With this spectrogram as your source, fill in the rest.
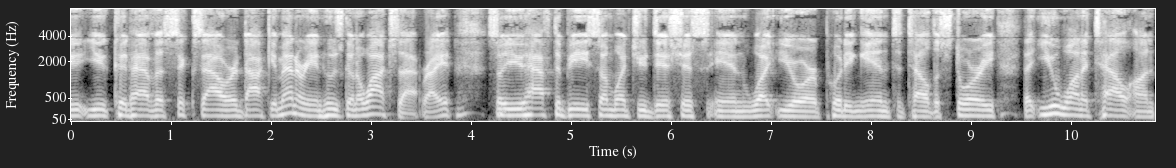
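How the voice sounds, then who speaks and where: A man's voice: mid-range voice, no room sound. Podcast host man with a dry sound. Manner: conversational, frames questions for guests. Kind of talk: casual interview chat.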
